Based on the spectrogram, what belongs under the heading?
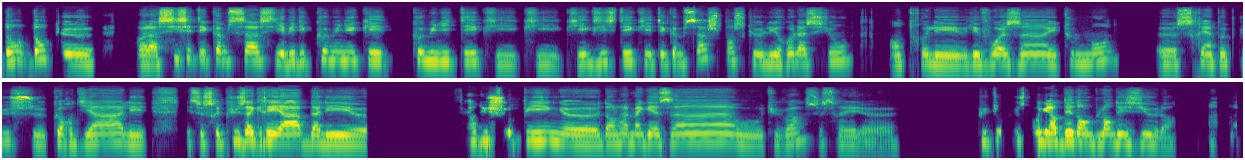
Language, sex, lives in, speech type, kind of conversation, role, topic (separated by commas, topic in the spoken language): French, female, United States, conversation, unstructured, none, Qu’est-ce qui te rend heureux dans tes relations ?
